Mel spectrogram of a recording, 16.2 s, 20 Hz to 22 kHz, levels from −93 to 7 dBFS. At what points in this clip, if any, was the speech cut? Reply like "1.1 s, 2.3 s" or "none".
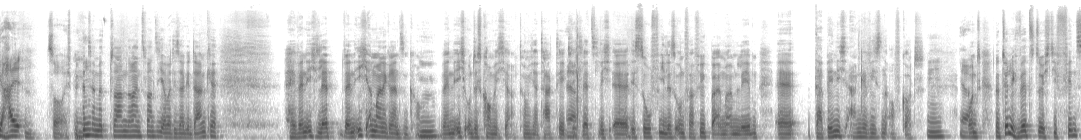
1.2 s, 14.4 s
